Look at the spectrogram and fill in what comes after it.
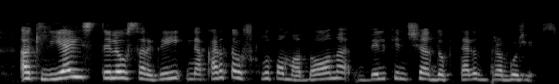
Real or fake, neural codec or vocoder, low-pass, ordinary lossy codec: fake; codec, 16 kHz, 4 kbps, FunCodec, trained on Chinese and English, 50 frames a second; 7.2 kHz; MP3, 64 kbps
